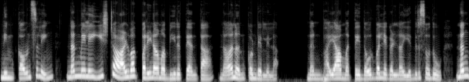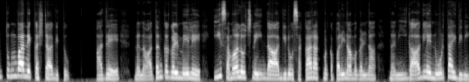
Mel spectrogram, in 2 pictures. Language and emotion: Kannada, surprised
